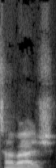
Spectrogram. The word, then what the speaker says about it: Tavares: you don't pronounce the R it's not like a hard R, and so it's just Tavares. From all of the Portuguese people I've spoken to and from hearing him say his own name.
